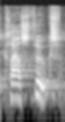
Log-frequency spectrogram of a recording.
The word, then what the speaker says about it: Klaus Fuchs: our next buy is Klaus Fuchs that is the pronunciation I believe we will not be accepting any others tonight uh so Klaus is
